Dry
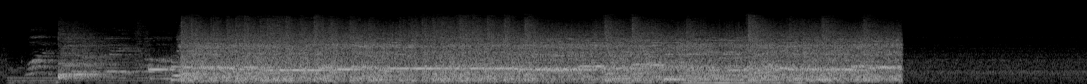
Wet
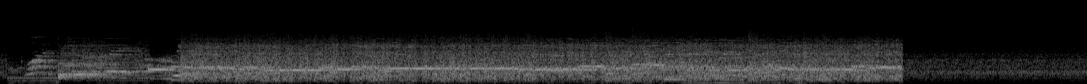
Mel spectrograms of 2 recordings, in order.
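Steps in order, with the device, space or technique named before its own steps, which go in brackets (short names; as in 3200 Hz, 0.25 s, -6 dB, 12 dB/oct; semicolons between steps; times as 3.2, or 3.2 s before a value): DJ mixer with the lows and highs turned down (three-band isolator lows -14 dB, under 320 Hz, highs -14 dB, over 2100 Hz; limiter -27.5 dBFS, peak gain reduction 9.5 dB)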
